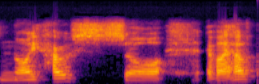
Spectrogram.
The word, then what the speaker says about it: Neuhaus: I know people on Twitter was like Newhouse, but I think it's pronounced Neuhaus.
